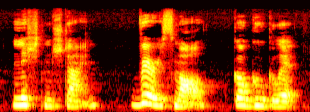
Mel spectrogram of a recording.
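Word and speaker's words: Liechtenstein: have luxemborg luin luxemburger lonstein it is spelled with e e but the E is pronounced short lonstein very small go Google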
